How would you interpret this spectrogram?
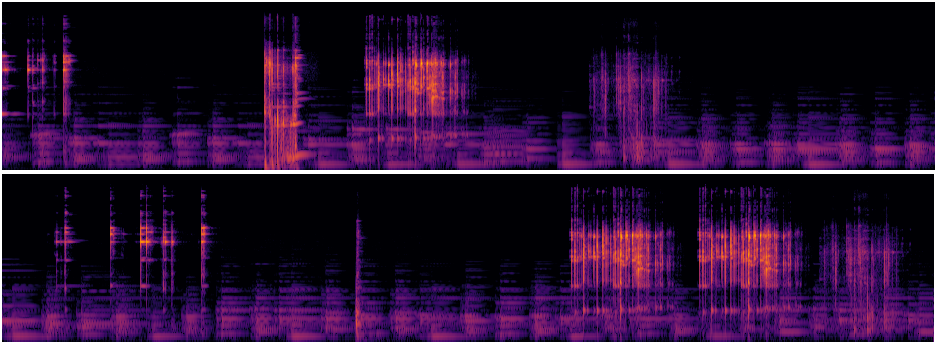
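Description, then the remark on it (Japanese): Hard candies chosen in a candy shop clink and rattle into a glass jar to be taken home, in several bright, clattering bursts, some brief and others sustained, with soft instrumental music playing steadily underneath. “ご自身で選んだキャンディーは、こちらのガラス瓶に詰めてお持ち帰りいただけます。”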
